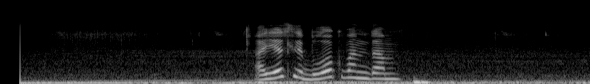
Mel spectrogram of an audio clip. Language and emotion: Russian, neutral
